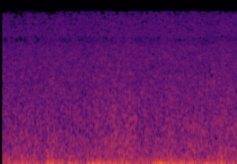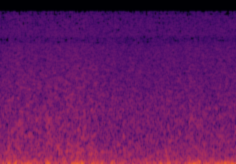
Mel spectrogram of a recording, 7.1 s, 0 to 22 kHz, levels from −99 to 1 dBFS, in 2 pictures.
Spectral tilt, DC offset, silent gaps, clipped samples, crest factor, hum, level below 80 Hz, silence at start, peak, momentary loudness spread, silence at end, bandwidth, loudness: -3.5 dB/octave; under 0.1%; none; under 0.1%; 16 dB; none; -48 dBFS; 0 s; -24 dBFS; 3 LU; 0 s; 16.5 kHz; -44 LUFS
